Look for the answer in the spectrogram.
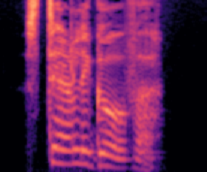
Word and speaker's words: Sterligova: Marta, as in M-A-R-T-H-A? – That's right. – And your surname? – Sterligova. – Can you spell that? – Yes, it's S-T-E-R-L-I-G-O-V-A. – Sorry, is that S-T-A-R, A as in Amsterdam, or S-T-E-R-E as in Egypt? – E as in Egypt.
